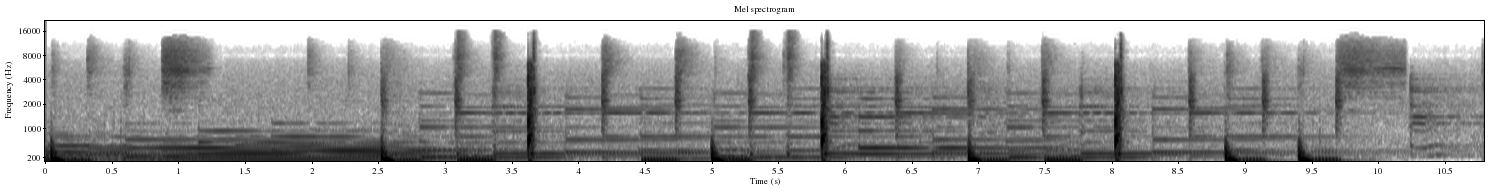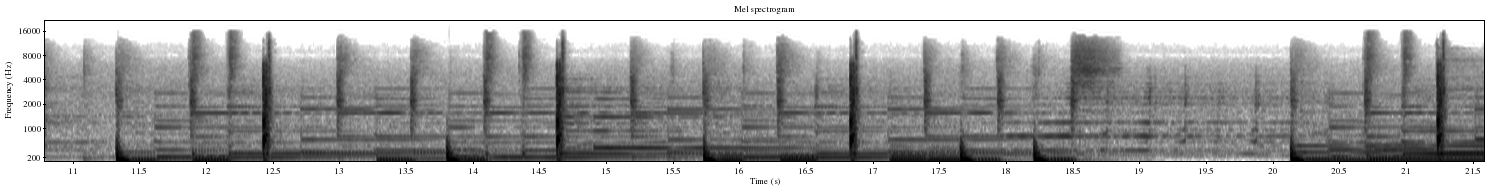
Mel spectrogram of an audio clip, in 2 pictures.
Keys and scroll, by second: 0.0 m, 2.4 a, 7.9-9.8 typing, 15.9 1.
